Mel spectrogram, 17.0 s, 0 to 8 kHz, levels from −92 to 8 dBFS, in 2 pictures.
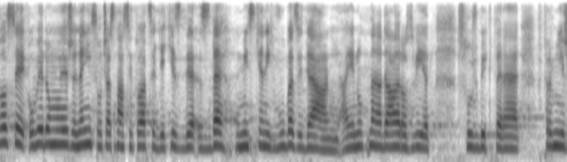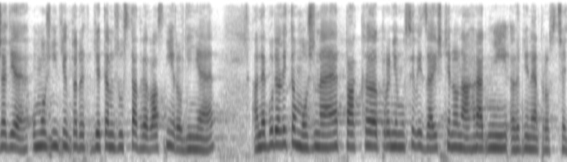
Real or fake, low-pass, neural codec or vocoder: fake; 7.2 kHz; codec, 44.1 kHz, 2.6 kbps, SNAC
